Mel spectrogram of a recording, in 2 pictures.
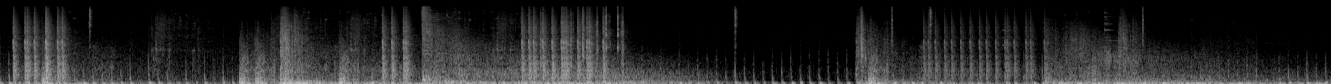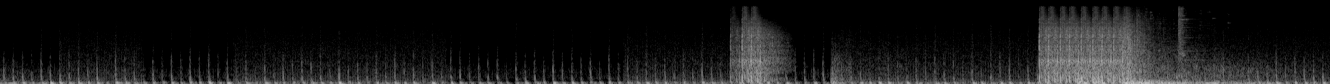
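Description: A helicopter's rotor chops steadily.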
